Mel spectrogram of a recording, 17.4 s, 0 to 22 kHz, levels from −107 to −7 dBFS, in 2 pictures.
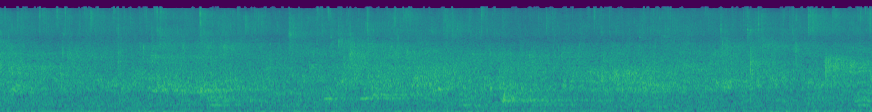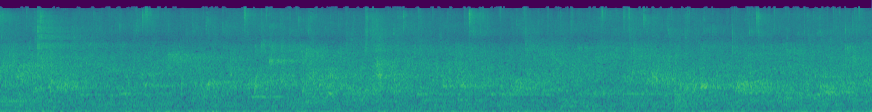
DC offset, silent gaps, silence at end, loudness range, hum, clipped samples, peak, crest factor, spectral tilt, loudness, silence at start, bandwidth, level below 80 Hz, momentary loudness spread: under 0.1%; none; 0 s; 1 LU; none; under 0.1%; -10 dBFS; 26 dB; -0.5 dB/octave; -33 LUFS; 0 s; 17 kHz; -54 dBFS; 3 LU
